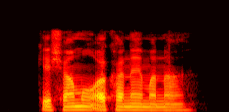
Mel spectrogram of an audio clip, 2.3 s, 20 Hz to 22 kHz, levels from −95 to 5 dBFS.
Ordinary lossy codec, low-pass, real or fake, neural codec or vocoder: Opus, 24 kbps; 7.2 kHz; real; none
